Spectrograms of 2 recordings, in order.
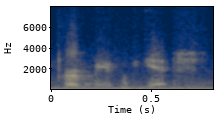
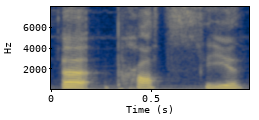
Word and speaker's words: Protheus: We're going to tame the panther at this point, so it's Prometheus. It's Protheus. Protheus.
